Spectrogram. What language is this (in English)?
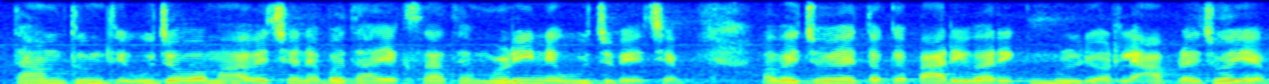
Gujarati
